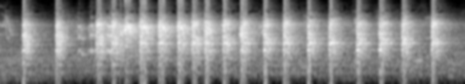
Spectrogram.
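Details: Helmeted guineafowl in the wild giving a harsh, grating cackle: about fourteen loud, noisy notes in under five seconds, delivered in a fast, even series, each note abrupt and rasping, with no other clear sounds.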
